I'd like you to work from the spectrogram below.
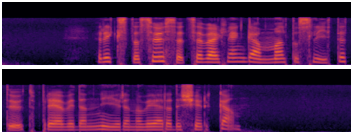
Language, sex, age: Swedish, female, 19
